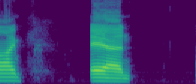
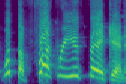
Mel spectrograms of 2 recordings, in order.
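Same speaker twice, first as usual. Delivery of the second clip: daughter's outburst. Retold or imitated. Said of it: "She's like".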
